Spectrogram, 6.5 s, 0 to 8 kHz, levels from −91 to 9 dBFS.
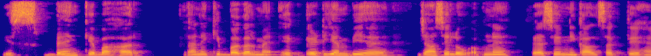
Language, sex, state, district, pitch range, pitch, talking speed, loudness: Hindi, male, Uttar Pradesh, Etah, 140-165 Hz, 155 Hz, 185 wpm, -16 LUFS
